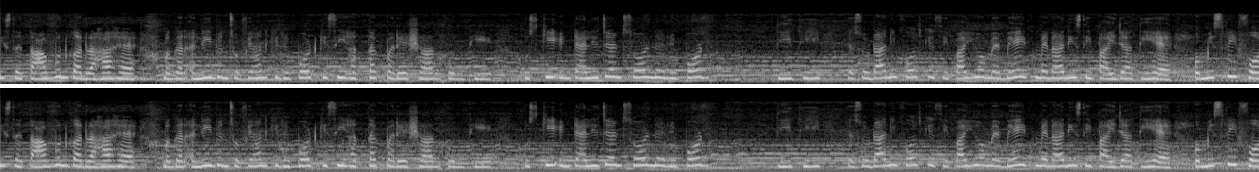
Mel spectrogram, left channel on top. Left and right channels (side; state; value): right; noise; hum, 25 dB below the sound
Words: سے تعاون کر رہا ہے، مگر علی بن سفیان کی رپورٹ کسی حد تک پریشان کن تھی۔ اس کی انٹیلیجنس سورس نے رپورٹ دی تھی کہ سوڈانی فوج کے سپاہیوں میں بے اطمینانی سی پائی جاتی ہے، وہ مصری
